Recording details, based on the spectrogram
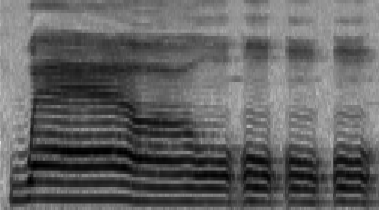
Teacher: It's really deep and dark, oh. I don't even have to bring the tip of the tongue to touch the upper palate to make the L sound, the dark L sound, because it's more about that tense sound right before the L, oh, than it is about actually making the L sound.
